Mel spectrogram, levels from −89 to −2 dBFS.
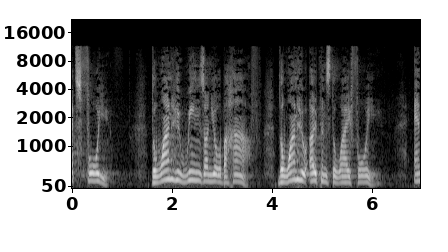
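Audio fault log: throughout, low-delay AAC compression: speech sounds plainly rough and grainy, likely from AAC-ELD's short frames resolving pitch harmonics poorly, which fits a bitrate near 32 kbps.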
